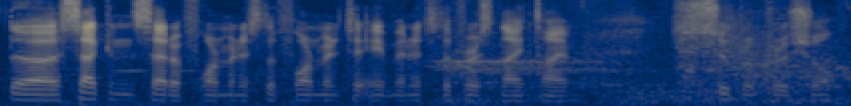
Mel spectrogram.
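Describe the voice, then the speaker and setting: A man breaking down a live esports match at a rapid clip, with a very bright, sharp voice. He fills his analysis with casual fillers as he explains. A faint hiss sits under the voice. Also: lowish voice, little pitch movement. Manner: fast, analytical, many fillers like "like" and "you know". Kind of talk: live esports color commentary.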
